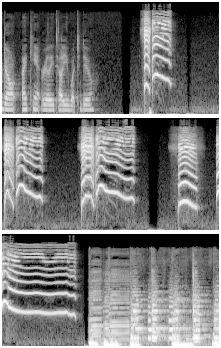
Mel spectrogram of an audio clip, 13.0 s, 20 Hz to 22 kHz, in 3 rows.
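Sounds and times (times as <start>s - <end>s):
high-pitched sliding squeals: 7.8s - 10.3s.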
